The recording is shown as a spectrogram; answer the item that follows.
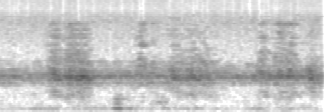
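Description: Replica lightsabers' steady electronic hum, swelling into whooshes as the blades are swung, about a second in and again twice later.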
